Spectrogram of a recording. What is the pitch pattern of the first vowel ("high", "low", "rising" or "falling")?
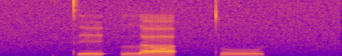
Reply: low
